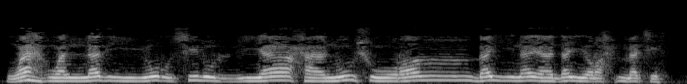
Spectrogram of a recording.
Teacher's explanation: قوله تعالى: وهو الذي يرسل الرياح بشرا بين يدي رحمته. قرأ قالون بالنون مكان الباء وضم الشين، هكذا: وهو الذي يرسل الرياح نشورا بين يدي رحمته، وضم النون والشين على معنى الجمع، أي ناشر، مثل نازل ونزل.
